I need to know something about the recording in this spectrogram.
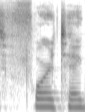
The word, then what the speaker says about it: Forte: Yes, forte. Um it's a French word. Forte. Forte. It's like strong, right? Um no, it's it's like if I said this is my forte basically.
